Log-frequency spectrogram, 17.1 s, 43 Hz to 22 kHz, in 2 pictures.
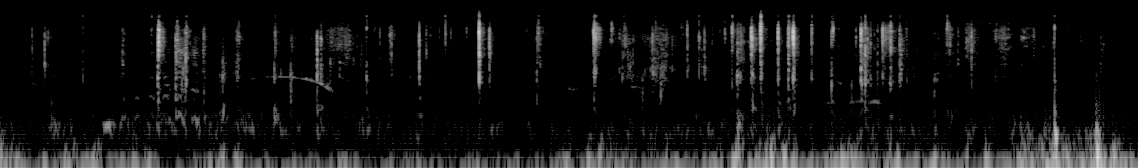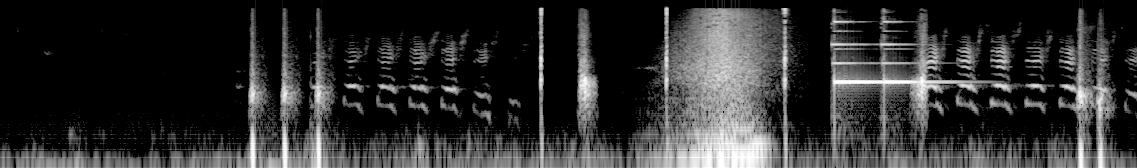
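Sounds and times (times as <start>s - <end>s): sharp clicks and crackles: 1.1s - 7.5s.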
